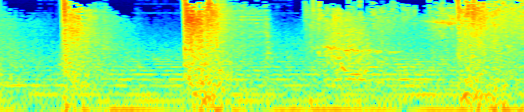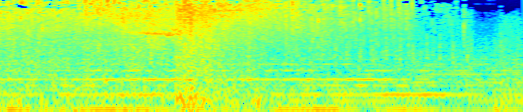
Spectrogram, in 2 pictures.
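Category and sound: sound effect, artillery shell explosions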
